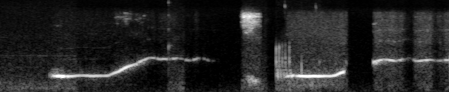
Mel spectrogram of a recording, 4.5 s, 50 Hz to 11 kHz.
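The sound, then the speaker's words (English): A person whistles the eerie opening music of a 1984 film, alone: sustained pure tones with slow upward pitch glides, interrupted by a short breathy burst, thin and quiet overall. “Is that you whistling? Yeah. Oh, wow. That sounded like an actual horror sound effect.”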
